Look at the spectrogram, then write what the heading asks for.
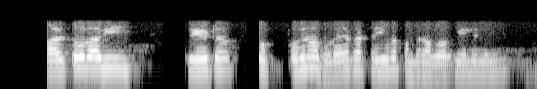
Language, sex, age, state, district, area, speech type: Punjabi, male, 18-30, Punjab, Mohali, rural, conversation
